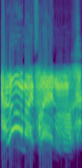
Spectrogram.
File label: attacking, balkan; vo; balkan epic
